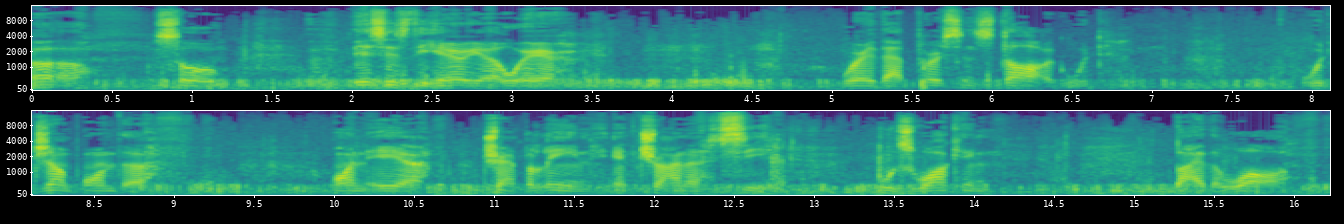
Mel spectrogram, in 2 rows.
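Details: Stuttering in a 46-year-old adult male speaker who has lived with a stutter his whole life.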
